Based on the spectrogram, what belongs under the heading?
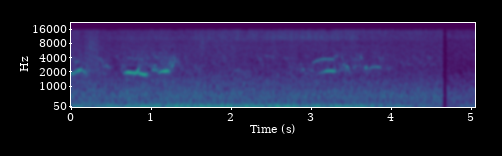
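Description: Short gliding bird chirps in three clusters, a few in quick succession each time, over a steady low background rumble of outdoor ambience. The background drops off abruptly near the end.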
